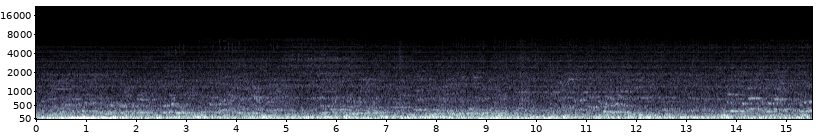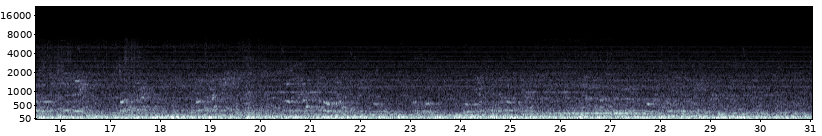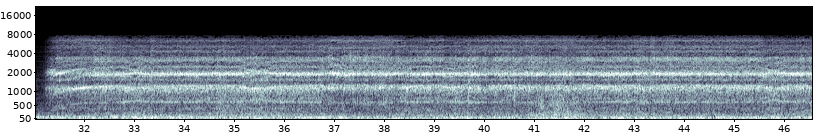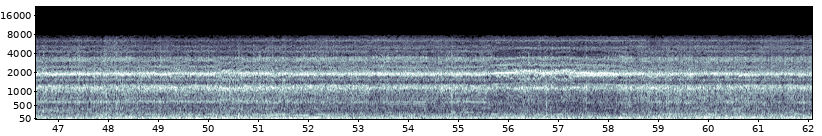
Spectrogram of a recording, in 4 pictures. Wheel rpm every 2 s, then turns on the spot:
0, 0, 0, 0, 0, 0, 0, 0, 0, 0, 0, 0, 0, 0, 0, 30, 150, 160, 160, 160, 160, 160, 160, 160, 160, 160, 160, 160, 160, 160, 160.
none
